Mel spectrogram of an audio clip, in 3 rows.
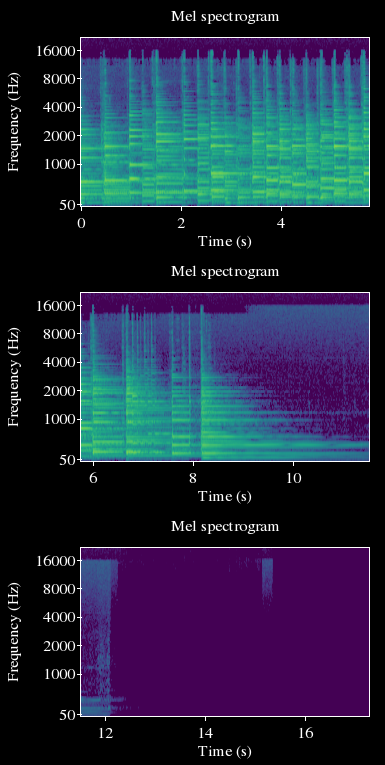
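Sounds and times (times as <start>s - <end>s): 
sonatina in G minor on guitar: 0.0s - 12.2s.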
